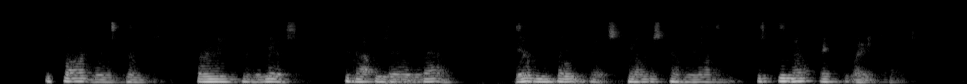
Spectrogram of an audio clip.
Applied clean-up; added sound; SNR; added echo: neural mask model DeepFilterNet 3.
